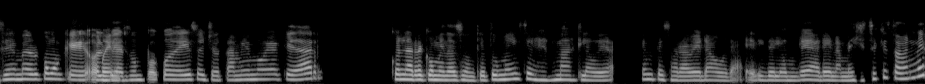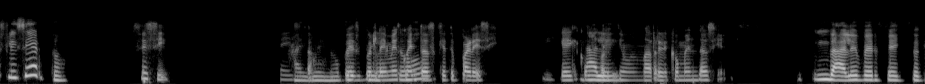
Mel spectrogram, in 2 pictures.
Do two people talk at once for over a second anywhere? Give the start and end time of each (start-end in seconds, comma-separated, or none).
12.2-13.6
